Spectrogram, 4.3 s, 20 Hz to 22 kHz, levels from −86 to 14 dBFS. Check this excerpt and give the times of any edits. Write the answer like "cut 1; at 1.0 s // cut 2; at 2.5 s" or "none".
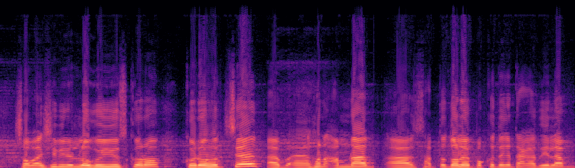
cut 1; at 2.0 s // cut 2; at 2.9 s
